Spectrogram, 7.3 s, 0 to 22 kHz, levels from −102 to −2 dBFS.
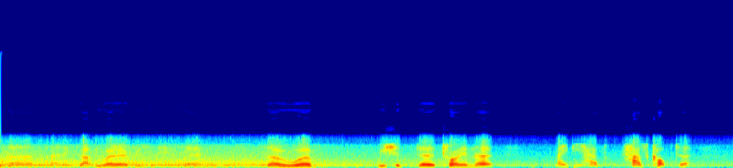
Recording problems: phone-call audio; nothing above 4 kHz
wind in the background; loud; throughout; 8 dB below the speech

